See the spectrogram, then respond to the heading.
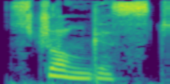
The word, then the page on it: strong: anglais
